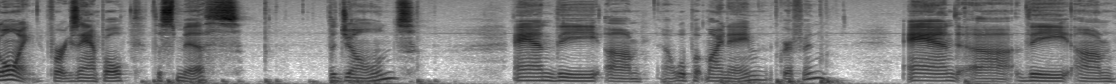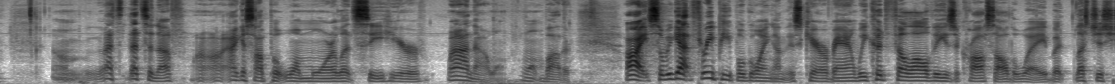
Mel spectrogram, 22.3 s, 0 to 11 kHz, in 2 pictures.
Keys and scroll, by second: 0.0-4.9 typing, 5.7 Tab, 8.2-11.5 typing, 13.2-16.5 typing, 17.3 Tab, 19.1-22.3 typing.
